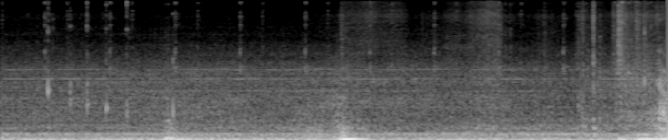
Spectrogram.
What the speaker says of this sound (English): I'll drive a little fast through these curves just because I can.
